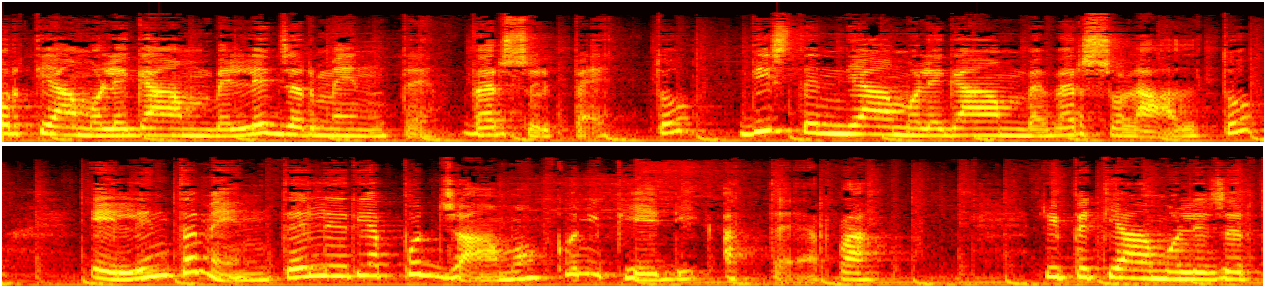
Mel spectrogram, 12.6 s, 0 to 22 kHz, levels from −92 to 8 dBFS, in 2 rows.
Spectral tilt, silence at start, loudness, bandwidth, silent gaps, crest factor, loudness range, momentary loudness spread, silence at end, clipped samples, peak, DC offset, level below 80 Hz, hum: -4 dB/octave; 0 s; -13 LUFS; 16 kHz; none; 14 dB; 4 LU; 13 LU; 0 s; under 0.1%; 0 dBFS; under 0.1%; -32 dBFS; none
